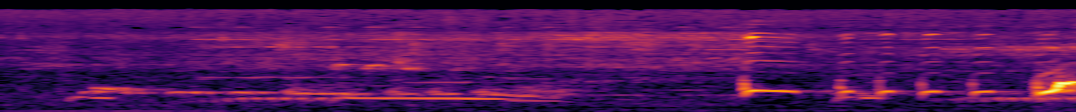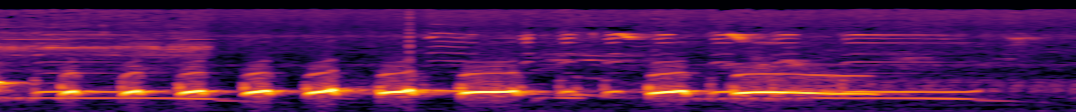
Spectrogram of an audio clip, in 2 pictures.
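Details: Long-voiced song of an actively singing Bangkok zebra dove, or perkutut: a soft sliding coo, then a long series of about fifteen loud, short, bubbling coo notes in a rapid, fairly steady rhythm, fading into a drawn-out tone.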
